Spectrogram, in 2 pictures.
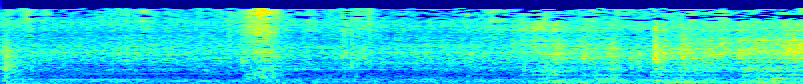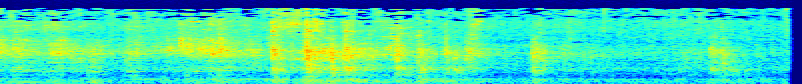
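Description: Doosan tracked excavator's diesel engine running steadily while the machine works, growing louder with rough working noise from about three seconds in.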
